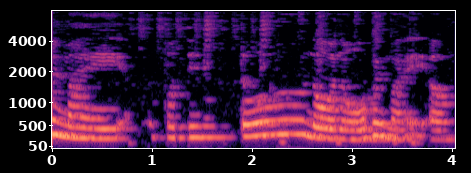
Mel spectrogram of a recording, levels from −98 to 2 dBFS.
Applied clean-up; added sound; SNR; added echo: classical method Wiener filter.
